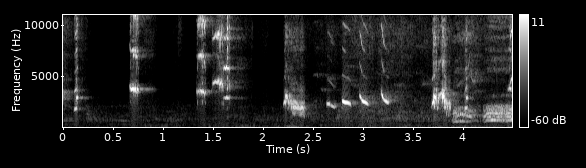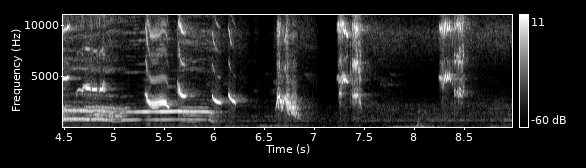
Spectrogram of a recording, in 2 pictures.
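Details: Young Oriental magpie-robin alternating sharp chirps with a long, lower drawn-out tone and busy twittering, phrases broken by short pauses over several seconds.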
